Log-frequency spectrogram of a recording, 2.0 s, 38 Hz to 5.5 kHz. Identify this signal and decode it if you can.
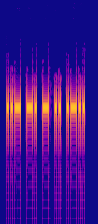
Morse code, heard as a keyed tone, about 30 wpm, 500 Hz. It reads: UNTIL
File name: 632 Words 30WPM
